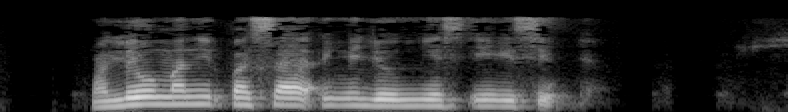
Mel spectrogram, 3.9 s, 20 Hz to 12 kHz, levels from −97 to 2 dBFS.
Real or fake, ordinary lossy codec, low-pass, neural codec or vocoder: fake; MP3, 32 kbps; 7.2 kHz; codec, 16 kHz, 1 kbps, FunCodec, trained on Chinese and English, 50 frames a second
